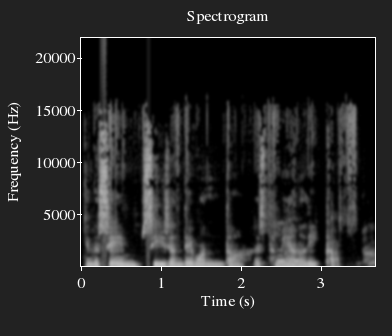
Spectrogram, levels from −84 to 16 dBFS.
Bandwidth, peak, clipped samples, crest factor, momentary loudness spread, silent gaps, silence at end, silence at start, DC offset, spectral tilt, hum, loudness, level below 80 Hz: 17 kHz; 0 dBFS; under 0.1%; 16 dB; 13 LU; none; 0 s; 0.05 s; under 0.1%; -3.5 dB/octave; none; -15 LUFS; -54 dBFS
